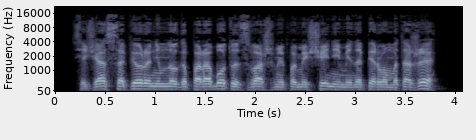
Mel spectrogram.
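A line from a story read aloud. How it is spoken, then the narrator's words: Hurried rapid chatter. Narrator (Russian): торопливо зачастил посланник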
